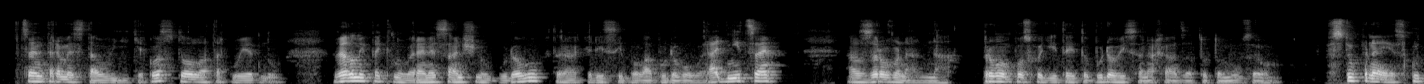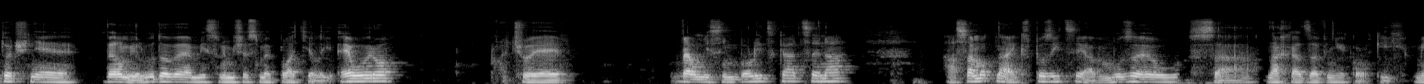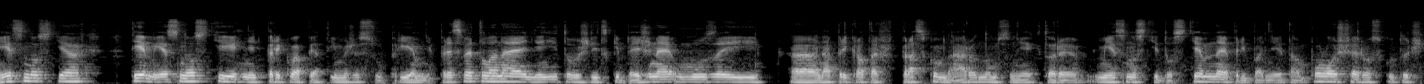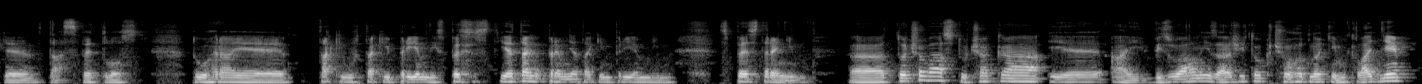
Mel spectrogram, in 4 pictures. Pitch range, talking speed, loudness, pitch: 100-125 Hz, 115 wpm, -19 LUFS, 110 Hz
